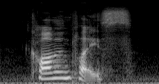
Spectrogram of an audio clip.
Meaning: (adjective) Ordinary; not having any remarkable characteristics; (noun) 1. A platitude or cliché 2. Something that is ordinary; something commonly done or occurring
- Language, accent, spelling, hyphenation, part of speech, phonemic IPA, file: English, US, commonplace, com‧mon‧place, adjective / noun / verb, /ˈkɑmənˌpleɪs/, En-us-commonplace.ogg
